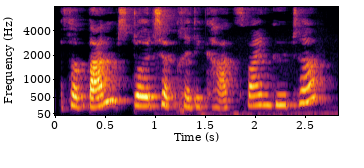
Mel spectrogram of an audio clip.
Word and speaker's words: Verband Deutscher Prädikatsweingüter: How do you pronounce the VDP? – Verband Deutscher Prädikatsweingüter. – Perfect. That's the VDP.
